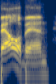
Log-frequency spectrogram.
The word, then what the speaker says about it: Balaban: But yeah, Bob Balaban.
